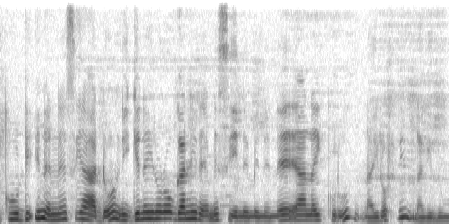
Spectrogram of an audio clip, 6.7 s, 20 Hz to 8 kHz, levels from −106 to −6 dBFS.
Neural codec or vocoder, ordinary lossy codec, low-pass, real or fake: none; none; none; real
